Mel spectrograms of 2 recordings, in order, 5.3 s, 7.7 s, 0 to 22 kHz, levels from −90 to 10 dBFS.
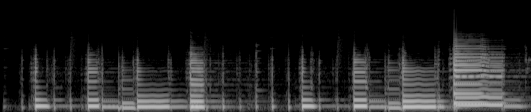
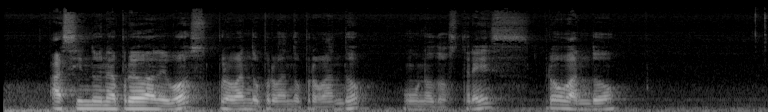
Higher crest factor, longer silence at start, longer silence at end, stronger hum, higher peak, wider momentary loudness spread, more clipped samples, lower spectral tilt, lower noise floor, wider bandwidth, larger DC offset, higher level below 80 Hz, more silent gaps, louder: about the same, 18 dB vs 18 dB; first, 0.35 s vs 0.05 s; about the same, 0.05 s vs 0 s; neither; first, -6 dBFS vs -12 dBFS; second, 14 LU vs 21 LU; neither; first, -9.5 dB/octave vs -7 dB/octave; second, -43 dBFS vs -52 dBFS; second, 5.4 kHz vs 15 kHz; neither; second, -66 dBFS vs -48 dBFS; neither; first, -24 LUFS vs -29 LUFS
